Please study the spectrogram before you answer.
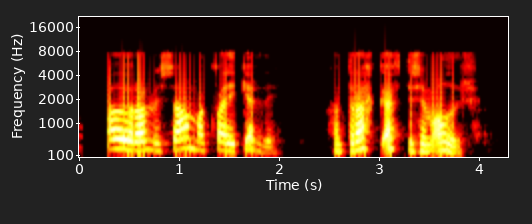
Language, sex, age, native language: Icelandic, female, 30-39, Icelandic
